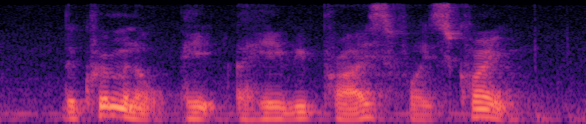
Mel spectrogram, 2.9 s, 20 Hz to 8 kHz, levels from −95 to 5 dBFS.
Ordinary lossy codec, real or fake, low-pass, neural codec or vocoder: none; real; 7.2 kHz; none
